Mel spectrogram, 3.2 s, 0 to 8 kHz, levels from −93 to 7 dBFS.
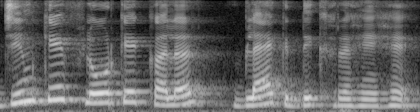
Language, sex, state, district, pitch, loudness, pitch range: Hindi, female, Karnataka, Bangalore, 205 Hz, -16 LUFS, 185-270 Hz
